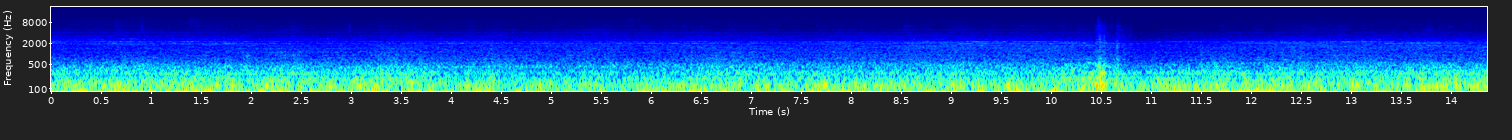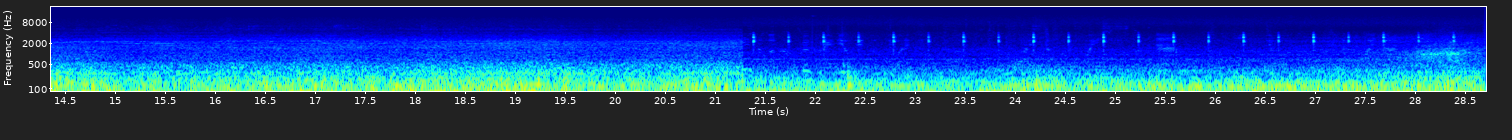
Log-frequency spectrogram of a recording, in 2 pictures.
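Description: Steady low rumble of road and engine noise inside a Suzuki Alto Lapin kei car on the move. About three-quarters of the way through, the hiss above the rumble drops off and a regular light ticking starts, about three ticks a second.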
